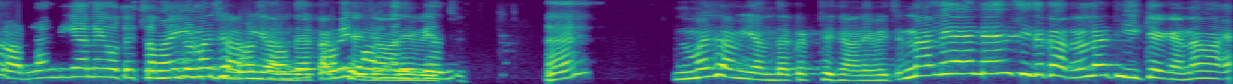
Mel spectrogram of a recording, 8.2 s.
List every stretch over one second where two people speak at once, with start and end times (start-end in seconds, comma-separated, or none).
1.0-3.0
